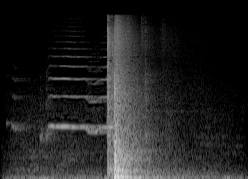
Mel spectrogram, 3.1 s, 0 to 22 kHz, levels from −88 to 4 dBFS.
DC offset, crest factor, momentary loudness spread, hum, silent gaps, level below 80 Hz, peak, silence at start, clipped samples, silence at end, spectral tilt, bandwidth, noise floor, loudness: under 0.1%; 24 dB; 24 LU; none; none; -28 dBFS; 0 dBFS; 0.6 s; under 0.1%; 1 s; -5 dB/octave; 15.5 kHz; -49 dBFS; -22 LUFS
